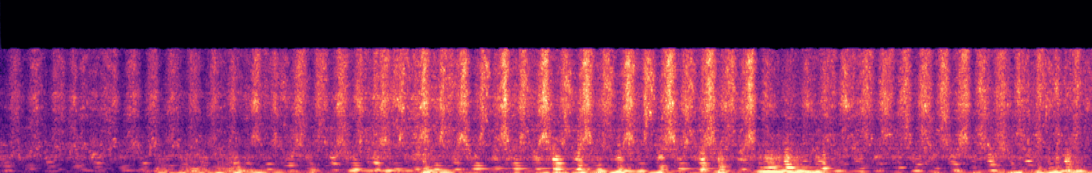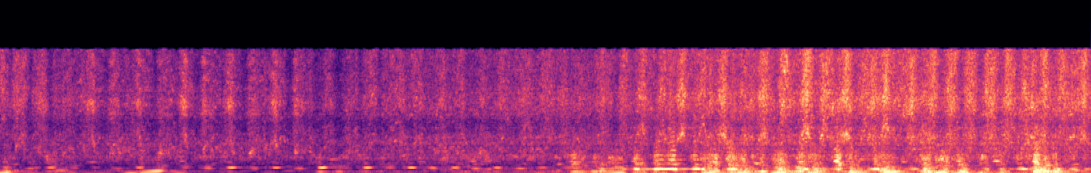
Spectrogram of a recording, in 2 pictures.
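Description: Sampled solo cello (Cello Untamed library) played with circular bowing: the bow swishes across the strings while low notes swell in and out unevenly as the bow catches the string. It grows quieter around the middle and swells up again near the end.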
